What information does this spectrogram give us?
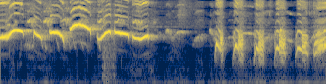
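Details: Chinese hwamei training song meant to make other birds reply: loud looping whistles rising and falling, then a brief pause before a series of harsh, rapid, clipped notes.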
